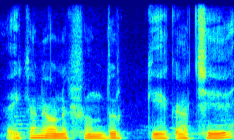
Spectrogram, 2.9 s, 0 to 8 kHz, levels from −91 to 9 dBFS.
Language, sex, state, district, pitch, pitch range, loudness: Bengali, male, West Bengal, Alipurduar, 120 Hz, 115-125 Hz, -16 LUFS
